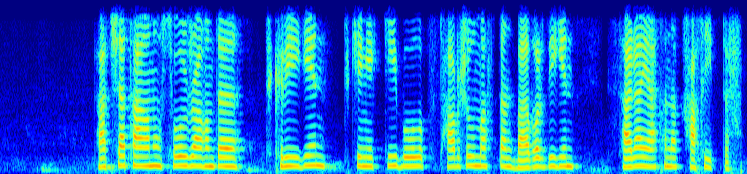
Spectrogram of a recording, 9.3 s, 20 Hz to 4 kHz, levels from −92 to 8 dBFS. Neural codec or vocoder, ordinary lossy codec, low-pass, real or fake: codec, 16 kHz, 1 kbps, X-Codec, HuBERT features, trained on LibriSpeech; Opus, 64 kbps; 3.6 kHz; fake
